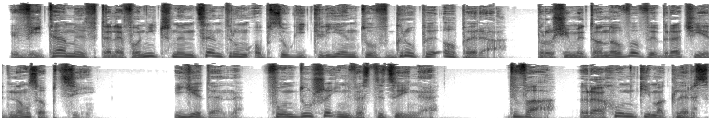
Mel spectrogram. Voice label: ivr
